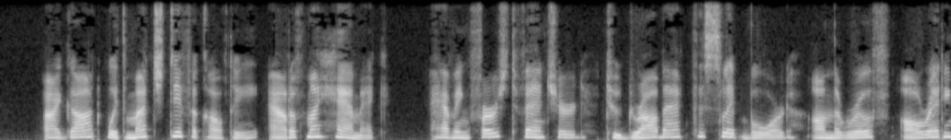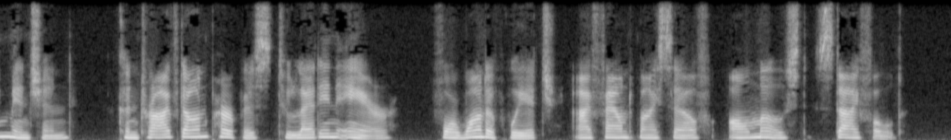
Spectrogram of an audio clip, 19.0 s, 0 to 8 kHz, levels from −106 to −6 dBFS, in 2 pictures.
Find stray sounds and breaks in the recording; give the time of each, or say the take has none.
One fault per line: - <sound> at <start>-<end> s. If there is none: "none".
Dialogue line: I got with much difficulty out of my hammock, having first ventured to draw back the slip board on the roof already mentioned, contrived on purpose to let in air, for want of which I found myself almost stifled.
none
